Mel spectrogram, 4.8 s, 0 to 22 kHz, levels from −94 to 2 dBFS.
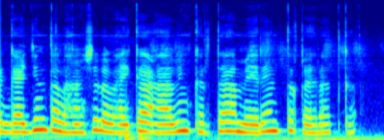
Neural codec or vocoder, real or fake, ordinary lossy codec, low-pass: none; real; none; 19.8 kHz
